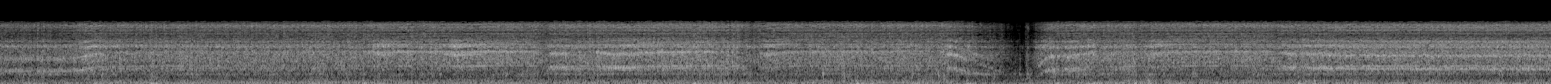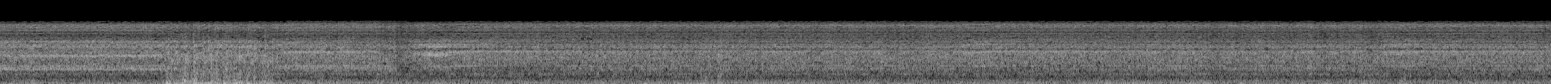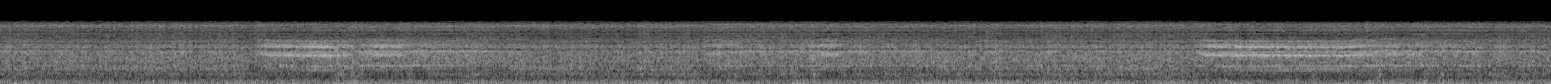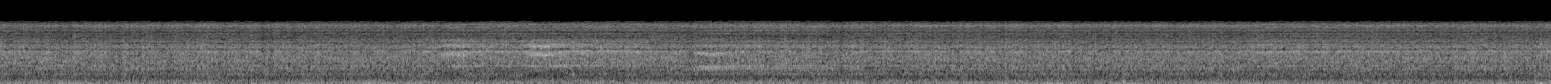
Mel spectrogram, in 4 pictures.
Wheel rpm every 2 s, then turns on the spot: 190, 230, 230, 230, 200, 140, 220, 210, 210, 220, 230, 240, 230, 230, 230, 230, 230, 220, 240, 230, 230, 230, 220, 230, 230, 230, 230, 230, 230, 230, 230.
none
